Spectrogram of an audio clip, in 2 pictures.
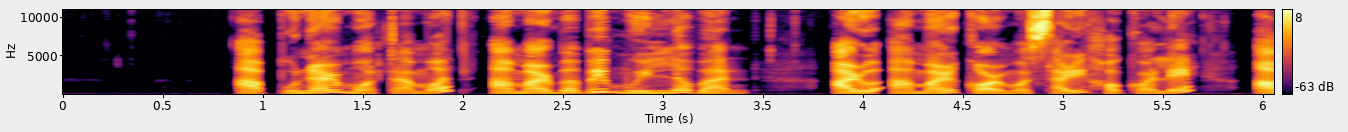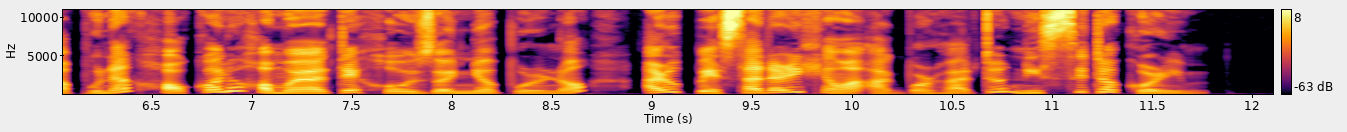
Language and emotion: Assamese, happy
